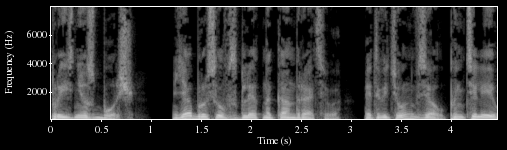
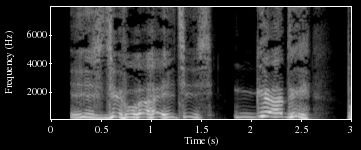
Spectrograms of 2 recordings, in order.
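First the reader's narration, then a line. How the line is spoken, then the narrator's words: Moaning. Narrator (Russian): простонал Борщ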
